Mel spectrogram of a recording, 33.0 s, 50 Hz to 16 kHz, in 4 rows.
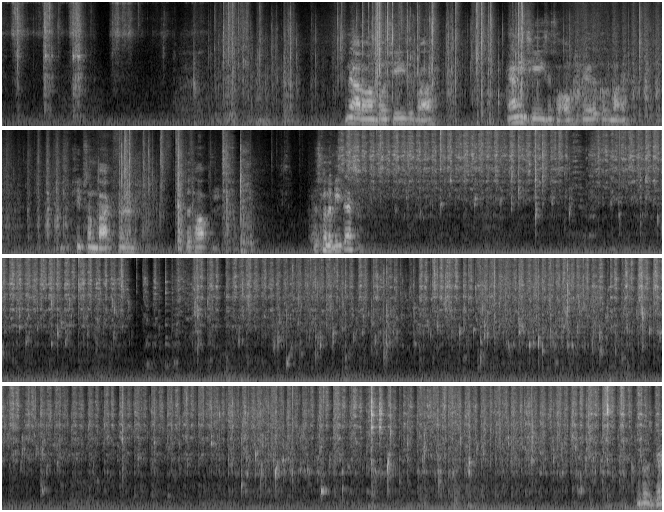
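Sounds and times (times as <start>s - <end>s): whisk ticking against bowl: 12.4s - 33.0s.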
